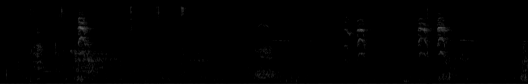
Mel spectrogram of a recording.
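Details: A 7-month-old male Eleonora cockatoo gives scattered short, scratchy squeaks and harsh bursts at an irregular pace, fairly quiet, in an indoor room.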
